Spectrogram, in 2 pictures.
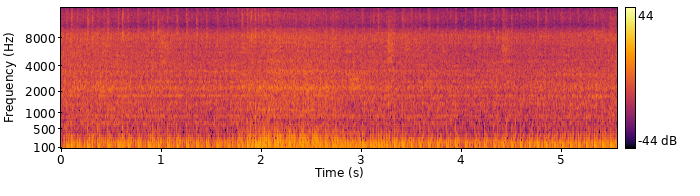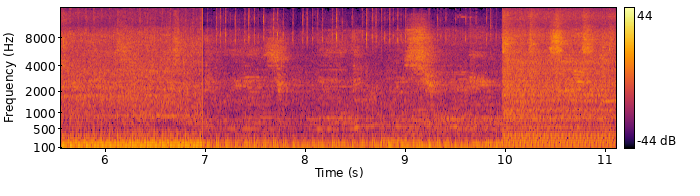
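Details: Harley-Davidson V-twin after cam job (easy-start cams, lifters, S&S oil pump, pump plate), rattle believed from the exhaust pipe/heat shields now gone: loping, even idle beat with no metallic rattle over the exhaust note; normal idle.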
